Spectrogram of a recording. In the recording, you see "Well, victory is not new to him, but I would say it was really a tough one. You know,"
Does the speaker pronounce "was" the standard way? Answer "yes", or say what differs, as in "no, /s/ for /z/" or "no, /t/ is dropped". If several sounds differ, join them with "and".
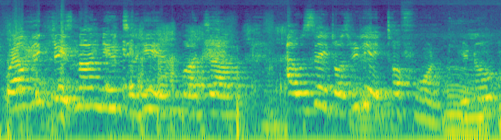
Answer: yes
